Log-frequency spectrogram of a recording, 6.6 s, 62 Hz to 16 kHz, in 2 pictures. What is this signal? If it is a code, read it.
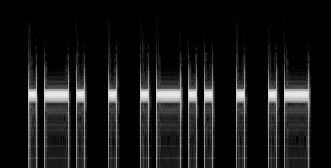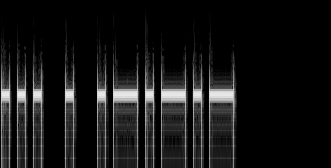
Morse code, heard as a keyed tone, about 15 wpm, 700 Hz. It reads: RELEASE.
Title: A Sound Of Thunder 15wpm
